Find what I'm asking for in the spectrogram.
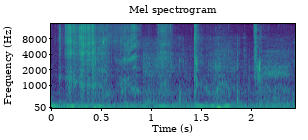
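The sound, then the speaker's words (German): Crisp crunching as someone bites into and chews a lemon Manner wafer. Several sharp, dry cracks stand out over a quiet, grainy chewing texture. “esse jetzt noch eine Mannerwaffel. Gut, mit Zitrone, ne?”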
